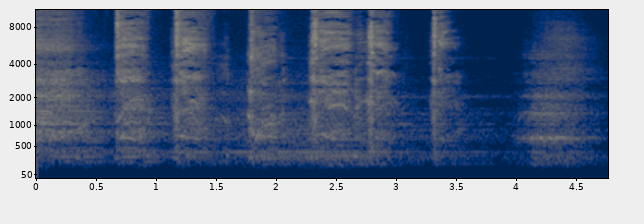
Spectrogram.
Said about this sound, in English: They're coughing up a storm.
